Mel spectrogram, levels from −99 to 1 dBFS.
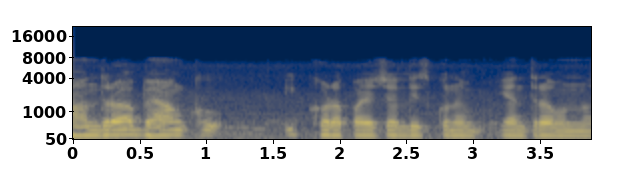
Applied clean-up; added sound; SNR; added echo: none; none; none; none.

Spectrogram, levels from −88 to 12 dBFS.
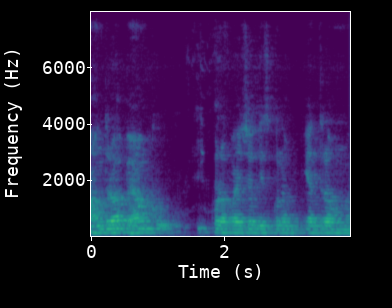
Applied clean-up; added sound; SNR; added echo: neural separator model SepFormer DNS4.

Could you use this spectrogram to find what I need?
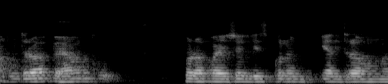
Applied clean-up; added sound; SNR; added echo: neural mask model DeepFilterNet 3.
